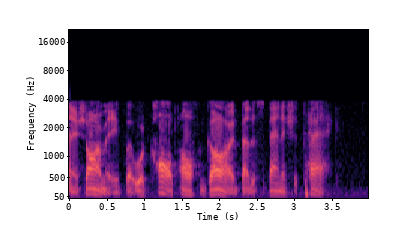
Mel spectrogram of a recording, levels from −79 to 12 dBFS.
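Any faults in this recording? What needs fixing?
Nothing here needs fixing.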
